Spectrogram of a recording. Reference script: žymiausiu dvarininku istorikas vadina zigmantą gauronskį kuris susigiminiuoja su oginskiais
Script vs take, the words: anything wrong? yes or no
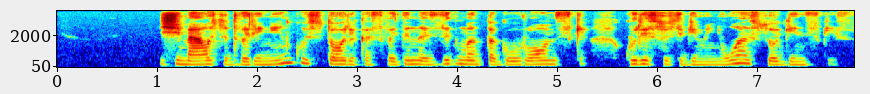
no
